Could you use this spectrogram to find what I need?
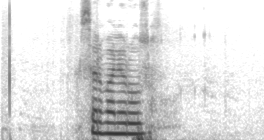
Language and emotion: Russian, neutral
